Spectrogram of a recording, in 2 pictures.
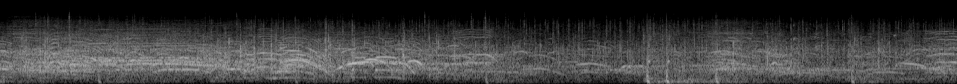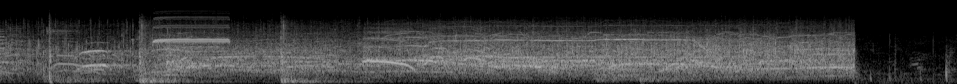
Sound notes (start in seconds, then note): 10.9 whistle blows; 12.5 cheering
